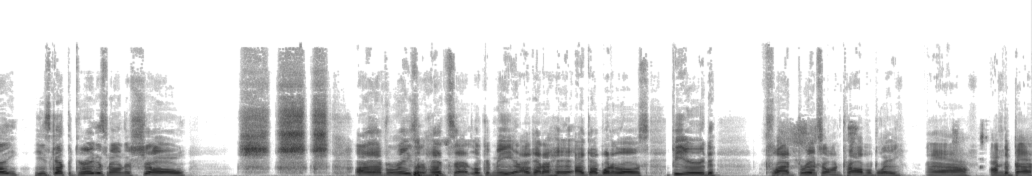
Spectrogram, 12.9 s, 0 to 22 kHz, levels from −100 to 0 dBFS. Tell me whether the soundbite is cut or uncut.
cut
